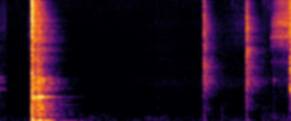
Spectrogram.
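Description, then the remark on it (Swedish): A sparkling wine cork pops once, sharp, with a short ringing tail; after a pause come a few brief, softer hissy bursts. “Okej, okay. nu ska vi poppa.”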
